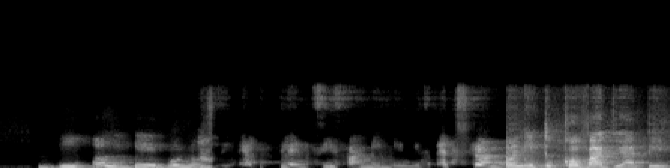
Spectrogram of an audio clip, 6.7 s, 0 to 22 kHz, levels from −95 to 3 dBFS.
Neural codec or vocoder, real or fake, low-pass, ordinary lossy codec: codec, 32 kHz, 1.9 kbps, SNAC; fake; 10.8 kHz; none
